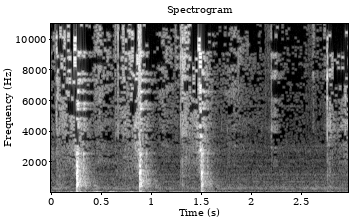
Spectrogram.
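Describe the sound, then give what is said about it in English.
A knife slices a cucumber into very thin rounds, giving a few crisp, quiet taps on the cutting board at an uneven pace, with no talk. “slice the cucumbers in very thin rounds. And that's what I'm doing with my second cucumber.”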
